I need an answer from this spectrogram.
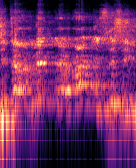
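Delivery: fast, high-pitched shout.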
